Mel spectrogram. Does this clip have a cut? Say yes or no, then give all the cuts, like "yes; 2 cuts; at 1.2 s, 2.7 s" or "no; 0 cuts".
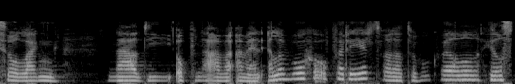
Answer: no; 0 cuts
